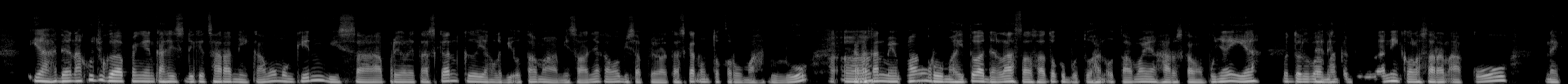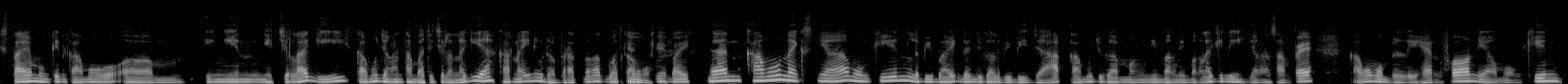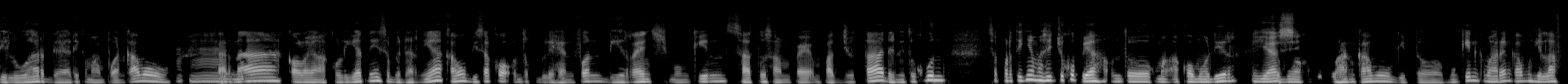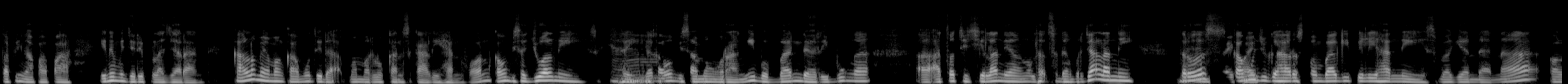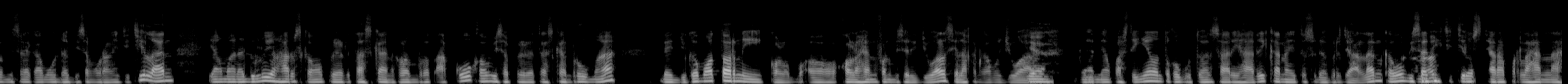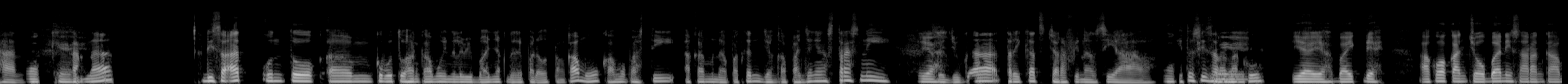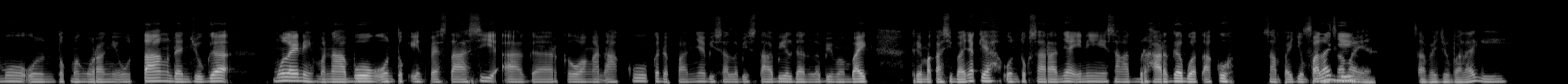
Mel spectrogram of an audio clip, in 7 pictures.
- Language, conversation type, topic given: Indonesian, advice, Bingung memilih melunasi utang atau mulai menabung dan berinvestasi
- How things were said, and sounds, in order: in English: "next time"; in English: "next-nya"; "menimbang-nimbang" said as "mengnimbang-nimbang"; in English: "range"; other background noise; lip smack; tapping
